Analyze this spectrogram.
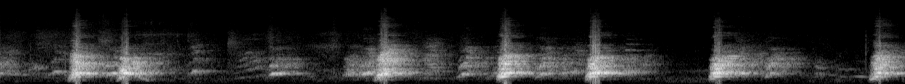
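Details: Newly born Siberian Husky puppies cry in a run of short, sharp yelps and squeaky whimpers, roughly one every second, mixed with softer whining between the louder bursts.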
